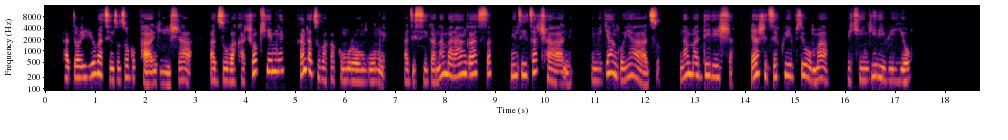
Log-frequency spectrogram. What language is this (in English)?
Rundi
